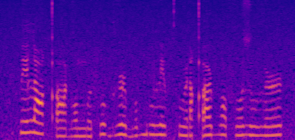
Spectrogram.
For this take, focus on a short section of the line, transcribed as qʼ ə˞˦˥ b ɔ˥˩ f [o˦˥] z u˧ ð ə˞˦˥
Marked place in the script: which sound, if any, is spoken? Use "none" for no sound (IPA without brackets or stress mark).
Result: o˦˥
